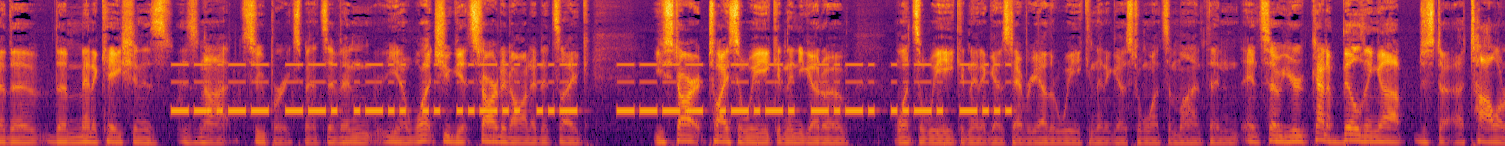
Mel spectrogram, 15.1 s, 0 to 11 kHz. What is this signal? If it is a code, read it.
Morse code (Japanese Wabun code), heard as a keyed tone, machine-sent, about 21 wpm, 800 Hz, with speech in English. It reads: アリガトウ コンニチハ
